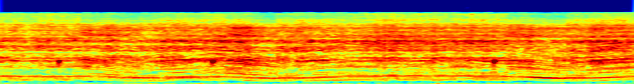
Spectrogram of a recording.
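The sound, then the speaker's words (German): A steady, buzzing simulated car engine drone played by an app idles continuously, as for a car standing at a traffic light, with a slowly wavering pitch, loud and unbroken throughout. “Wenn man langsamer wird, die Scheibe, dann wird es wieder runter und äh, vor der Ampel oder so macht er dann Standgeräusche. Dann blubbert er so vor sich hin, ja, genau.”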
